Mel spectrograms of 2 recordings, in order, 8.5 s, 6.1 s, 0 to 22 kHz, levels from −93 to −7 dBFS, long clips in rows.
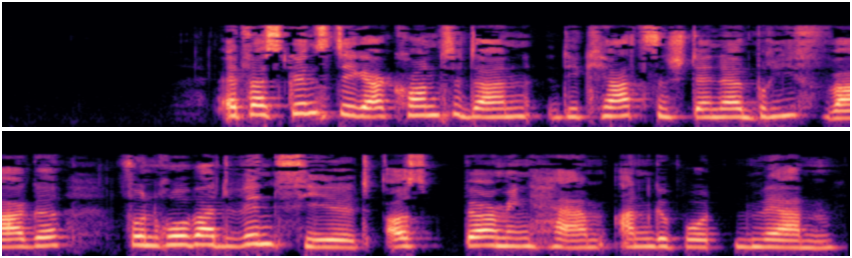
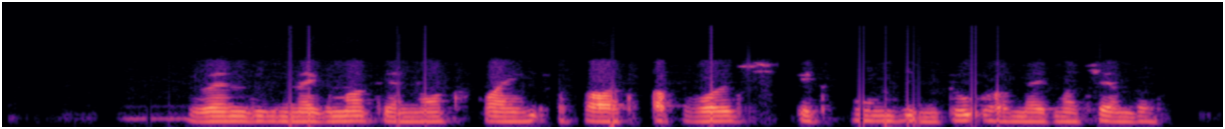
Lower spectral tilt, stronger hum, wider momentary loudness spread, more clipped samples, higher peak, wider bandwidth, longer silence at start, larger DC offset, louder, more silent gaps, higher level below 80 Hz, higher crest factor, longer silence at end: second, -2.5 dB/octave vs -8.5 dB/octave; neither; about the same, 9 LU vs 10 LU; neither; first, 0 dBFS vs -12 dBFS; first, 12 kHz vs 10.5 kHz; first, 1.1 s vs 0.65 s; neither; first, -18 LUFS vs -33 LUFS; neither; about the same, -68 dBFS vs -64 dBFS; about the same, 18 dB vs 22 dB; second, 0.05 s vs 0.3 s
